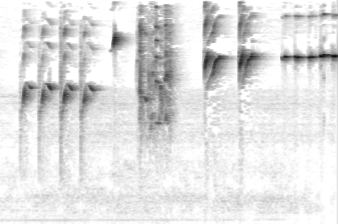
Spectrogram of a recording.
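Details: Sooty-headed bulbul, 'gacor isian' song: four quick upslurred whistles, a high thin note, a harsh scratchy burst, then two piercing descending whistles and a fast series of very high tinkling notes.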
